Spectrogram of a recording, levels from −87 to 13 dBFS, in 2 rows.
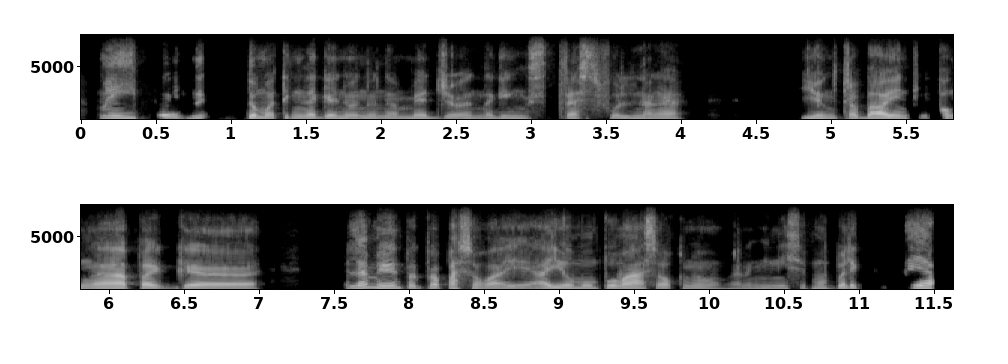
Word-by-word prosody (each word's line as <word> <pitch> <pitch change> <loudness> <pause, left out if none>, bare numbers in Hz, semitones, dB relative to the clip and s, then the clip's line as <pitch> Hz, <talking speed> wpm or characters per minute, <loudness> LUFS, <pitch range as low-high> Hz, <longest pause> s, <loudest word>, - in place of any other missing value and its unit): May 220 0 +2
point 180 -1 0
na 175 -1 -3 0.3
dumating 160 -2 +1
na 140 - +2
ganon 125 +3 -1
ano, 130 +2 -5
medyo 115 0 -3
naging 110 0 -6
stressful 115 +2 -4
na 105 0 -4
nga, 140 -1 -2 0.8
yung 120 0 -1
trabaho. 120 +4 +5
Yung 150 - -1
tipong, 140 0 -5
ah, 130 -1 +8
'pag, 130 -2 +3 0.2
ah, 125 -1 +4 0.6
alam 230 +5 +3
mo - - +3
yun, 225 +3 +4
'pag 210 - -5
papasok 190 -1 +1
ka - - +2
ay - - -3
ayaw 165 +1 +2
mong 155 0 -3
pumasok 145 -1 +2
'no? 140 +5 -8
Parang 80 - -12
iniisip 145 - -8
mo, 180 - -6
"Balik 165 +4 -1
na 295 - -47
kaya 235 -3 +6
140 Hz, 185 wpm, -24 LUFS, 120-165 Hz, 0.8 s, ah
